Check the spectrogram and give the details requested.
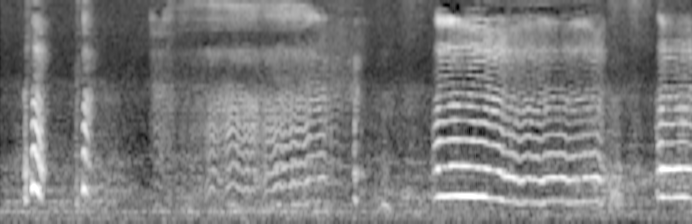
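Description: An infant whimpers, then gives longer rising and falling cries over steady room noise; an ordinary baby cry.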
